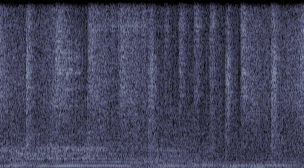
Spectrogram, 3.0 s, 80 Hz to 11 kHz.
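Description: A Dodge Viper SRT10 Coupe race car in Gran Turismo Sport, its engine droning loudly as tires squeal through corners, with other race cars nearby and no talk.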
